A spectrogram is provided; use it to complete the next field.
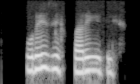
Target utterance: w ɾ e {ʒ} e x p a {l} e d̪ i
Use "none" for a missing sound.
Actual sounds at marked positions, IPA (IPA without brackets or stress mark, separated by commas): z, ɾ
